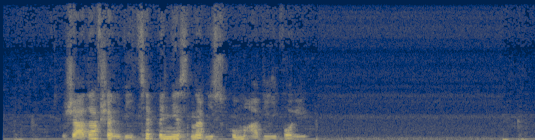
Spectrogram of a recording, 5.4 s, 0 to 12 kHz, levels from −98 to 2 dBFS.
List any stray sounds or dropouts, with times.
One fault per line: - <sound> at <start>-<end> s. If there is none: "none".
none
